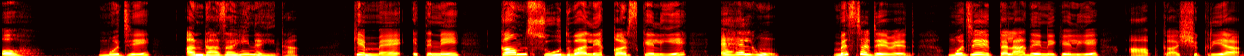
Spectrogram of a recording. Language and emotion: Urdu, surprised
